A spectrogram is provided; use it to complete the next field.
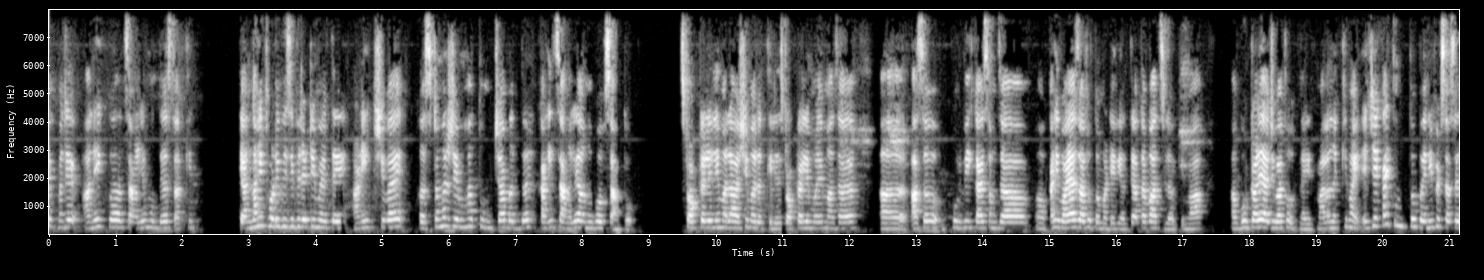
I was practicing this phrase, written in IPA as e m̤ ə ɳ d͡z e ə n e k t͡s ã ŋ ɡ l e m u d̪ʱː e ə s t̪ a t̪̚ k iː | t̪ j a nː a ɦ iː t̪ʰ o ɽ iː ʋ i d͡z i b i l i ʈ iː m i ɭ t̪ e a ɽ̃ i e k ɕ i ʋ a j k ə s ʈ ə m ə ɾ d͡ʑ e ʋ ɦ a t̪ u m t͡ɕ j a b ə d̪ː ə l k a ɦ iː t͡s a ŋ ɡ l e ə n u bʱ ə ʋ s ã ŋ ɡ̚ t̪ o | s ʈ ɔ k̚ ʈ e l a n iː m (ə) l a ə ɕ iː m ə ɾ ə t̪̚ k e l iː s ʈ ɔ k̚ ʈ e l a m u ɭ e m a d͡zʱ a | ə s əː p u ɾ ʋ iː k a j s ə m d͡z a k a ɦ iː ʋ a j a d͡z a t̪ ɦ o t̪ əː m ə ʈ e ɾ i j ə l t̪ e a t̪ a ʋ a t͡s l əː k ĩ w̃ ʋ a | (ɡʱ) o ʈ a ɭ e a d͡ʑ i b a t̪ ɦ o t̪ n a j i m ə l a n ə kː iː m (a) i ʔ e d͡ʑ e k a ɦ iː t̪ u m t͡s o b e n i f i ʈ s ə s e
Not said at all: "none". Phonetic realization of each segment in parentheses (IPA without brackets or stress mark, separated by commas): ə, ɡʱ, a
